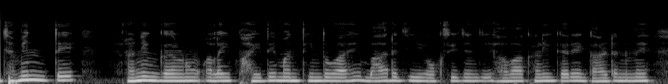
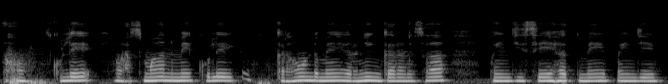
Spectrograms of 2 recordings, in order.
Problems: constant background noise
